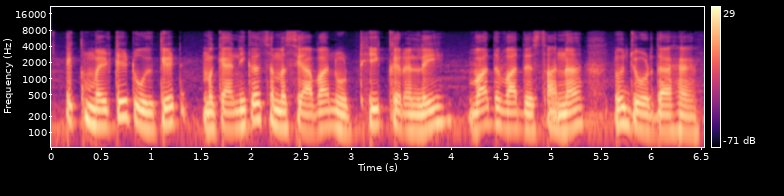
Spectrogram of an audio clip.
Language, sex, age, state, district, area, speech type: Punjabi, male, 18-30, Punjab, Amritsar, urban, spontaneous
